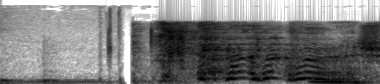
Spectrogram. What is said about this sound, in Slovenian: Odkašlja si se, zdaj pa papige.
